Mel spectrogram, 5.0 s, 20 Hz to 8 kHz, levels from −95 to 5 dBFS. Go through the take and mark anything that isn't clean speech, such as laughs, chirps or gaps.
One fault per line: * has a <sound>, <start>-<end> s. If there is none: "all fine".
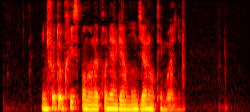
all fine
